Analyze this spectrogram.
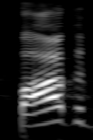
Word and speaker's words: Palk: पाक जल संधि, PALK, एल साइलेंट रहेगा, पहले भी बता चुके हैं।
